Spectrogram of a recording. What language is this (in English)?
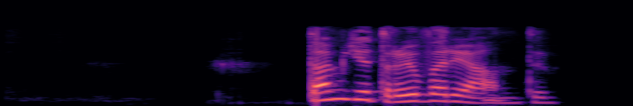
Ukrainian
